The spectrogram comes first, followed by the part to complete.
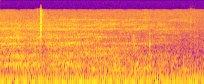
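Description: Faint steady low hum with a light hiss, the background noise of an old recording, with one brief click about half a second in.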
